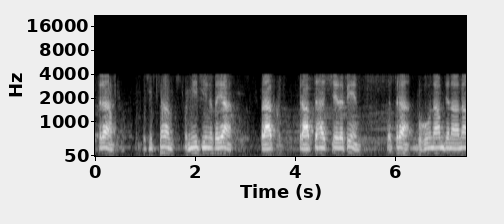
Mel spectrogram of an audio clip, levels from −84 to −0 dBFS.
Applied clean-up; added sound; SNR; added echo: neural separator model SepFormer DNS4.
